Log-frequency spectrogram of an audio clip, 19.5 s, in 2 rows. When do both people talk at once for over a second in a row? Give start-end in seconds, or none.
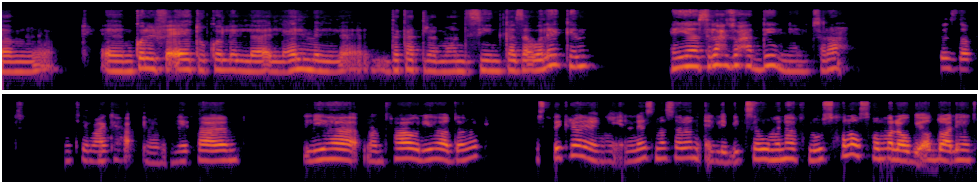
none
